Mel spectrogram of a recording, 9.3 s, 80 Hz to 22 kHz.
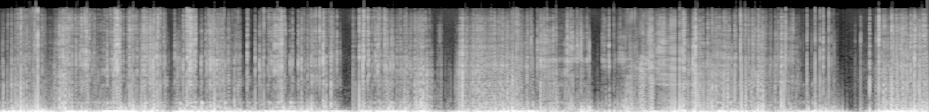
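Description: Long acrylic nails on both hands scratch across a hollow metal mesh microphone grille. The result is a loud, continuous, bass-heavy rasping rumble centered near 94 Hz, with only brief dips where the scratching pauses.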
